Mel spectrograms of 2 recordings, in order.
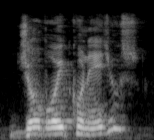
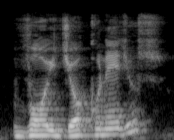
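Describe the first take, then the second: First: Slow, stressing voy with a rise; word order demo. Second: Slow, questioning rise on ellos; word order demo. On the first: Teacher reading the second option to class, slow rising question. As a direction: model the second option slowly. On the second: Teacher reading the first option to class, slow rising question. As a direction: model the question slowly. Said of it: "Les suena mejor". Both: Shown as a demonstration.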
